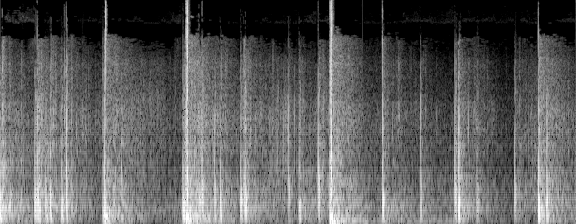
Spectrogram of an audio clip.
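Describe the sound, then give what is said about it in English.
A rapid, irregular volley of fireworks bursting: sharp loud bangs, some doubled, mixed with crackling pops and trailing hiss, continuing for several seconds with no talking. “I promised fireworks.”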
